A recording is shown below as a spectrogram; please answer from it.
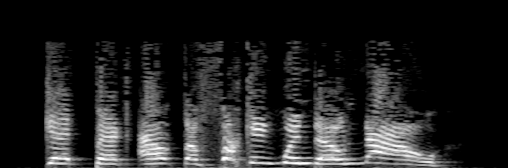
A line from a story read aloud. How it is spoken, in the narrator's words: the woman screamed, punctuating each word with a swift kick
